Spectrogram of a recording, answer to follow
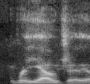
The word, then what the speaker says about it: Yautja: And in Jordan Morris' story, blah, blah, blah, I don't know how to pronounce that, Warrior stalks one of Earth's greatest fighters. Yautja. Yautja, that's it.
